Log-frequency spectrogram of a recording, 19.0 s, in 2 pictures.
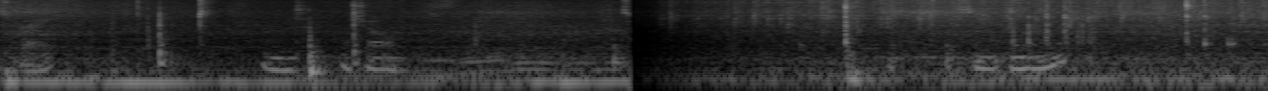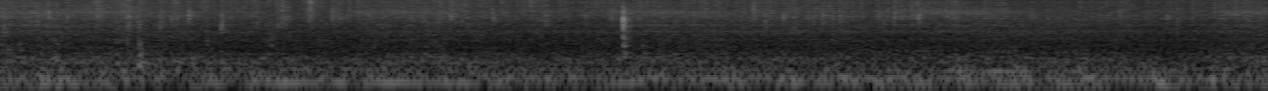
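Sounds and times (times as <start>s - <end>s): heavy rain hissing: 0.0s - 0.8s, 5.1s - 19.0s.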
